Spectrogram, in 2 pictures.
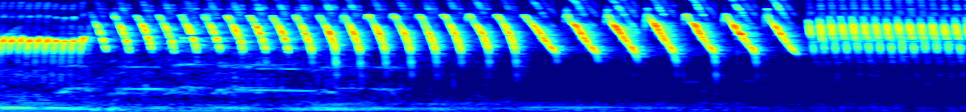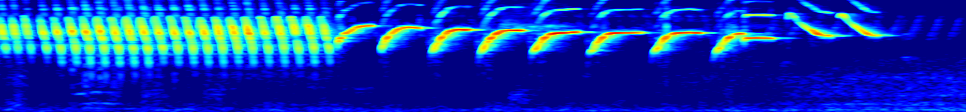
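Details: Canary singing for training: a steady run of rapid descending chirps for several seconds, a dense buzzy roll, then clear rising-falling whistled notes repeated about twice a second, ending abruptly.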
